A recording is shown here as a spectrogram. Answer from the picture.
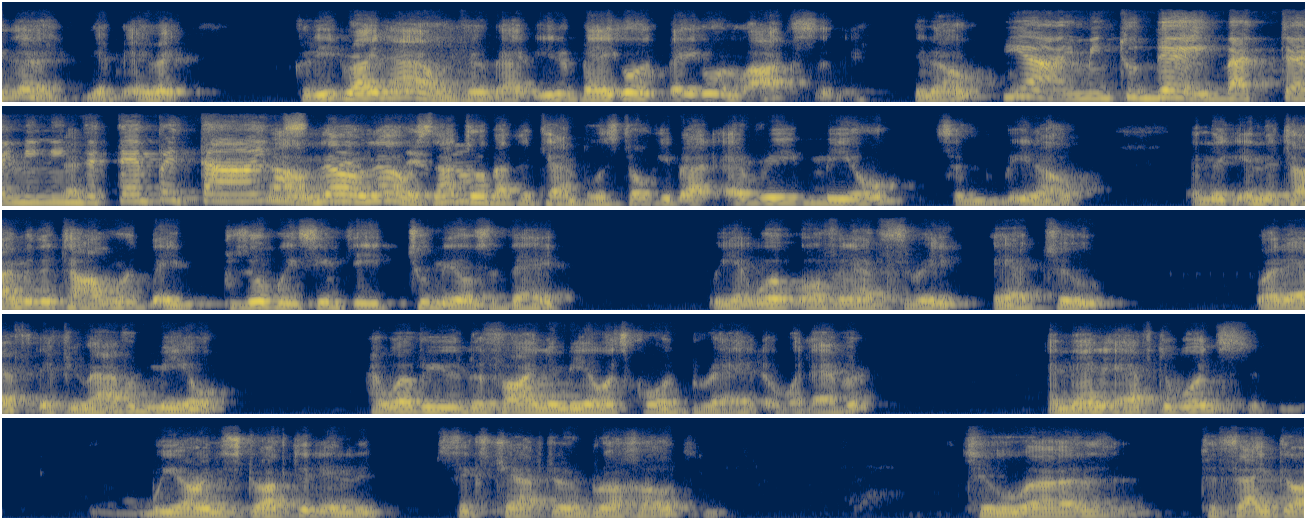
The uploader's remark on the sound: This audio was originally captured from Zoom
